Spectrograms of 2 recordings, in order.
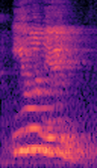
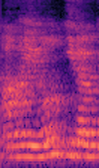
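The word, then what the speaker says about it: ion: 이제 노출이 많이 되니까 이혼은 콩글리시 아 실제로는 아언이라고 읽어야 되는데 그냥 이혼이라고 읽어 버립니다 어 그런데 이런 이유은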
